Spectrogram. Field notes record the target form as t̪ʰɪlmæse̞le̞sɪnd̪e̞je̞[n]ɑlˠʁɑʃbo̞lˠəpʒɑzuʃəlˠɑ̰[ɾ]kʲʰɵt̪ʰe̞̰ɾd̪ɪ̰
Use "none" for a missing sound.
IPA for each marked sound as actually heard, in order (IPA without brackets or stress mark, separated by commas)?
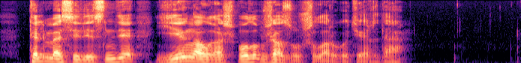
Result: ŋ, ɾ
